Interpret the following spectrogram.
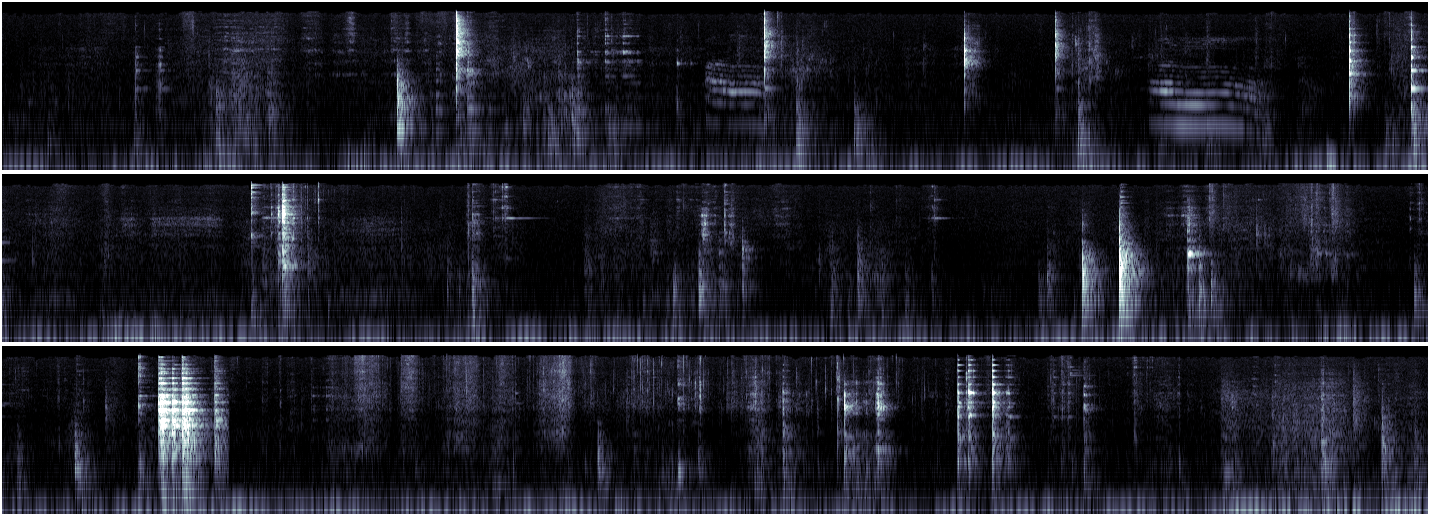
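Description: Forks and knives clinking and scraping on ceramic plates during a meal, with a louder clatter a little past the middle. A cat meows twice in the first ten seconds.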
